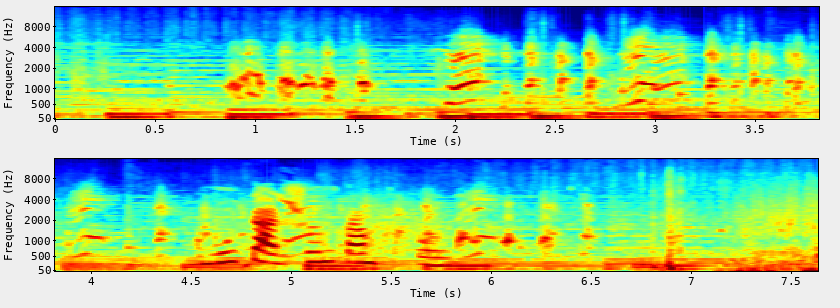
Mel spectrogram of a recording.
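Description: Cartoonish chicken clucking from the video game Slime Rancher, a series of short, chirpy clucks over a busy game music backdrop, with a person speaking over it.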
